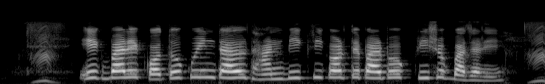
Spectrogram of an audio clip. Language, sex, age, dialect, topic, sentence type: Bengali, female, 18-24, Rajbangshi, agriculture, question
